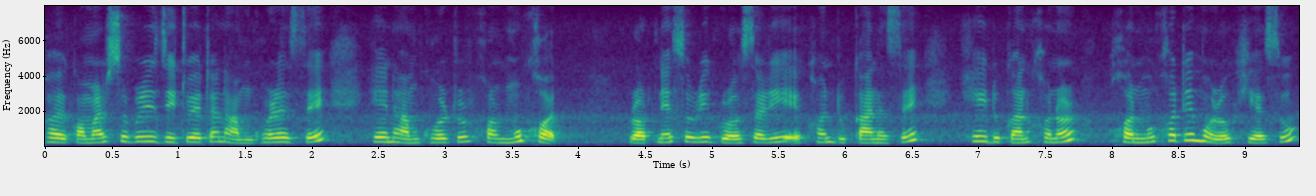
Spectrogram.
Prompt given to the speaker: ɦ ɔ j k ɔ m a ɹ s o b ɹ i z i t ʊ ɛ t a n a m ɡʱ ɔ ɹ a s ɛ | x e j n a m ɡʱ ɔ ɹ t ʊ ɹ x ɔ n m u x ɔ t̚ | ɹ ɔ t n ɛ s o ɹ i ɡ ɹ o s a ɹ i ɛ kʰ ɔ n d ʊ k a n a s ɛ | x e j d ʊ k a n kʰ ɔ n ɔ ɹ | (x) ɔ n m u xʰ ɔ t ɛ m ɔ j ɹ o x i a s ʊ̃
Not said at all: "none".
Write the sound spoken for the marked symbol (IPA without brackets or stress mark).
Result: x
